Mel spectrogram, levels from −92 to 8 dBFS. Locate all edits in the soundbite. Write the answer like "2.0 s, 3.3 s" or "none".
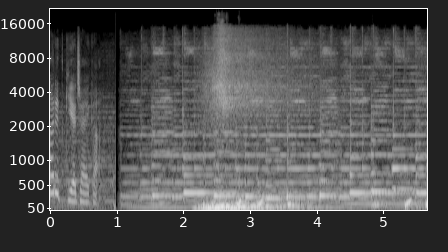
1.1 s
